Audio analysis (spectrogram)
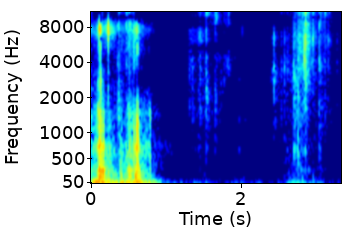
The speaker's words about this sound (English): Everybody could hear me typing.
